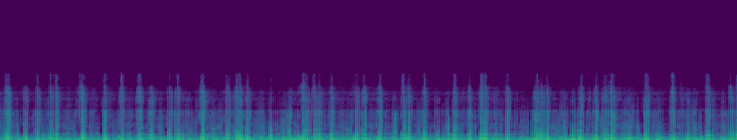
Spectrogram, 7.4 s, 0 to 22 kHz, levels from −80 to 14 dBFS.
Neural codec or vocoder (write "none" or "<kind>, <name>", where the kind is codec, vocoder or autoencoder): vocoder, BigVGAN v2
